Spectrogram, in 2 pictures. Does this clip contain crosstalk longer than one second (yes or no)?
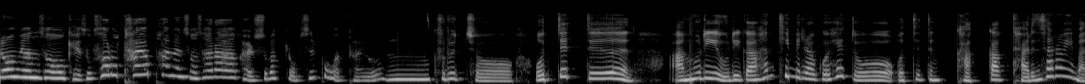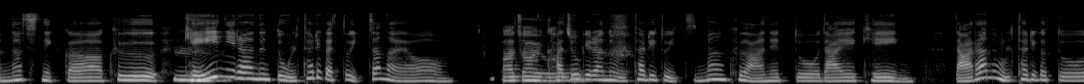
no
